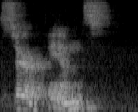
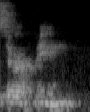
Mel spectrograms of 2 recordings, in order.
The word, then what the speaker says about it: seraphim: Now, our translators have rendered it seraphims, but really it's seraphim, or more properly pronounced, seraphim.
